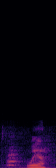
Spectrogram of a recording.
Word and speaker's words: where: ERE is pronounced ERR. So ERE would be in like where, and in this case we could say air, ERR, where, which is quite confusing because of the past tense and stuff.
